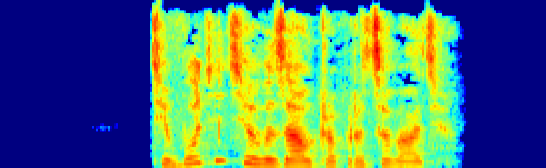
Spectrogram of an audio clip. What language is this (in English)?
Belarusian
